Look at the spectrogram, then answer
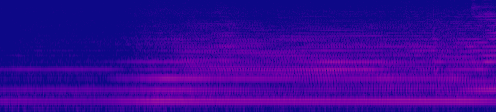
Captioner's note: vibrating buzzing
